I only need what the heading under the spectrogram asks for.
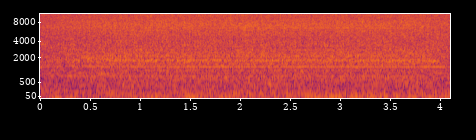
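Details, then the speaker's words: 2004 Mercedes CLK320 idling with the microphone placed near the engine: a steady, even idle hum with no knocks, ticks or misses. Runs and drives well; the engine sounds healthy. "Does that sound good or what?"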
